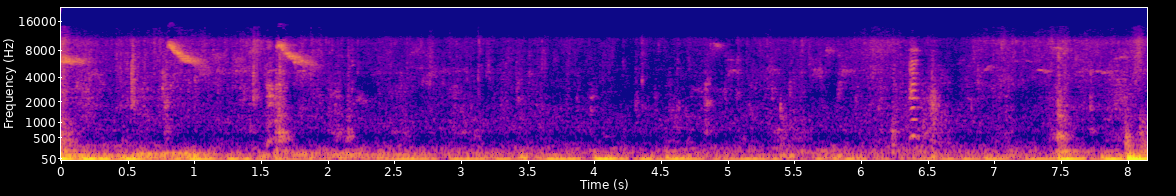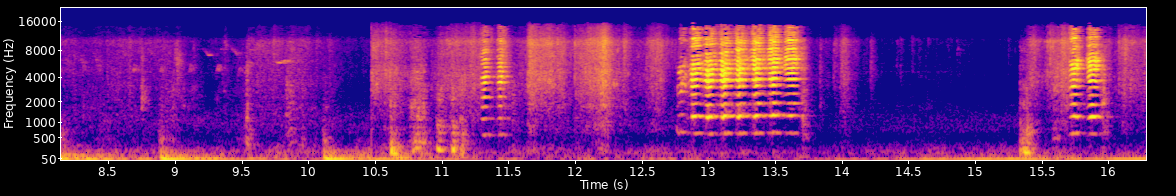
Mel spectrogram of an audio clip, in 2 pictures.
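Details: Newborn goat Joel, within his first hour, mother Penny close by, recorded by a GoPro: low rumbling background and rustling, then a brief cry and one loud, clear, wavering bleat toward the end.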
